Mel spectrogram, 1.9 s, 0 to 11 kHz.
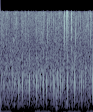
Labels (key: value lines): label: biophony, rattle
recorder: SoundTrap 500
